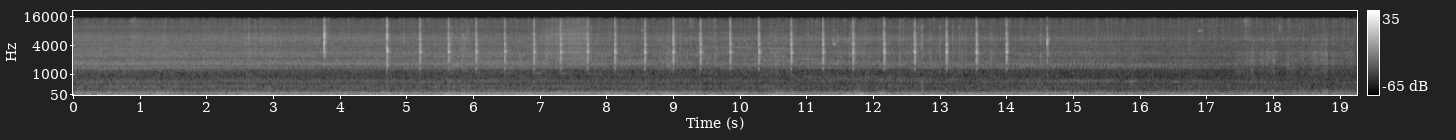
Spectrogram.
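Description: Citroën Dyane 6's air-cooled flat-twin engine running steadily, heard from inside the cabin while driving. From about four seconds in to about fifteen, the turn-signal flasher ticks about twice a second, then stops.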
